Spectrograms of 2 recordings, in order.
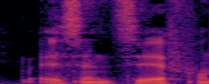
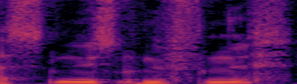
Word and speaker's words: SNCF: comme SNCF, on dit SNCF, on dit pas snuf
